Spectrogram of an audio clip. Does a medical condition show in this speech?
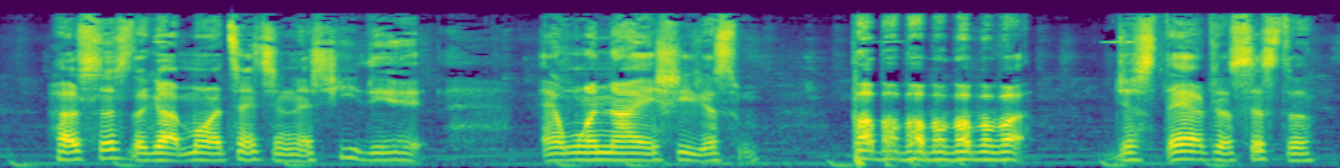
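Yes: cerebral palsy; able to walk, able to talk.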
